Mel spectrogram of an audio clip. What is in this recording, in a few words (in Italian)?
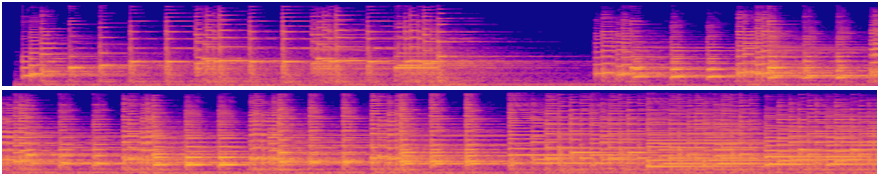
fortepiano; cordofoni; il pianoforte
